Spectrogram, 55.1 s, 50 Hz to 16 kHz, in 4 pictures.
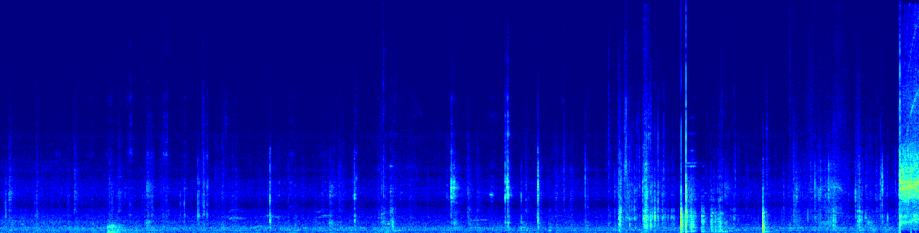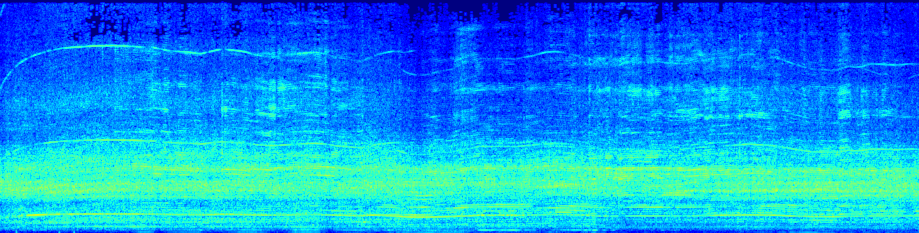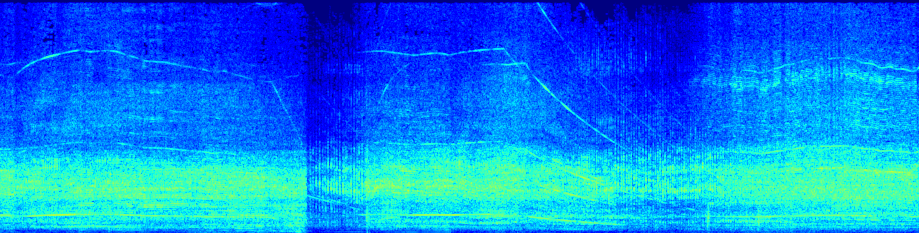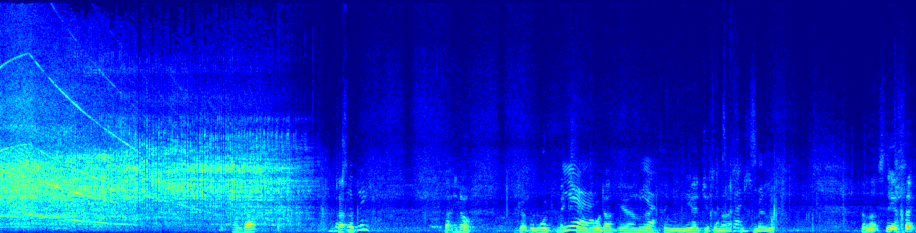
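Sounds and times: angle grinder grinding wood: 13.5s - 51.6s.

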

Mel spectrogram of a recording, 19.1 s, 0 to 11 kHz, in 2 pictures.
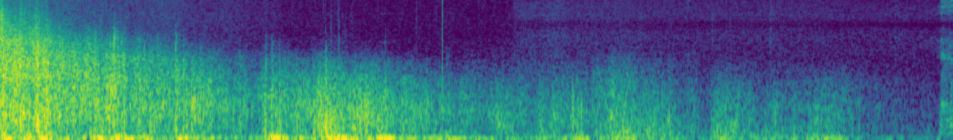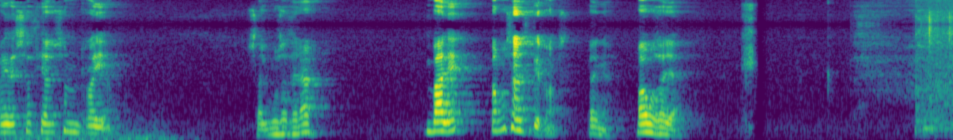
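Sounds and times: rain: 0.0s - 11.6s, 18.6s - 19.0s
rolling thunder: 0.0s - 11.6s.

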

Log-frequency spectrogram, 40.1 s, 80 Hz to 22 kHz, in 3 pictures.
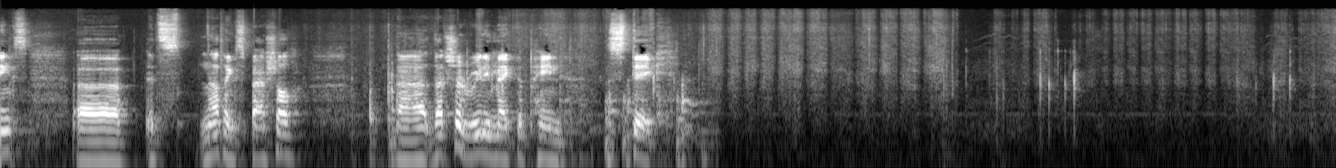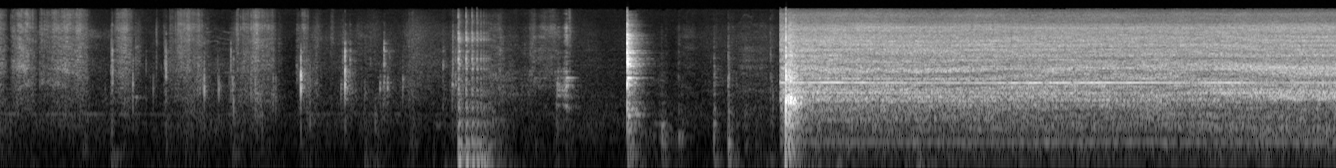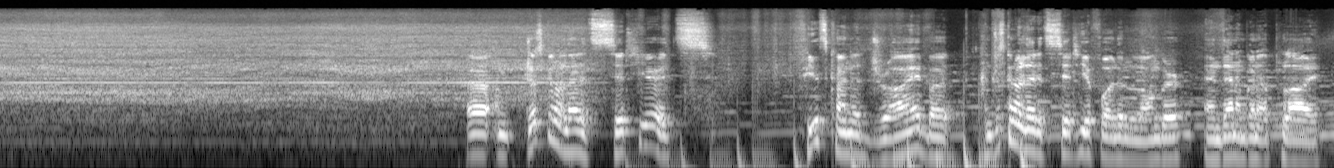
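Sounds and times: foam roller rubbing and clicking: 4.8s - 17.4s
hair dryer running: 21.2s - 33.8s.

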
